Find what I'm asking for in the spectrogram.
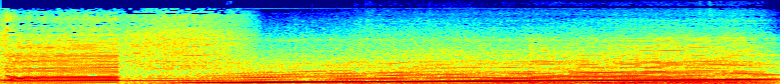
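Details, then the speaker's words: Honda Integra with completed LS-VTEC conversion on its first drive: under hard acceleration the engine note climbs and hardens through the revs; VTEC engages properly and pulls hard despite concern over the solenoid being wired to an auto harness shift solenoid. "So as you just heard, Vtec's engaging fine, it's pulling nice and hard."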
